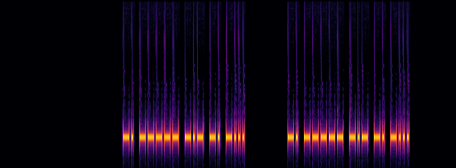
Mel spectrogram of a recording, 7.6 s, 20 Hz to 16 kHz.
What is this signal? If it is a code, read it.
Morse code, heard as a keyed tone, about 36 wpm, 700 Hz. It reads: N0KNB N0KNB
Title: USA Call Signs - 5 Characters - Repeated 2x - 35wpm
